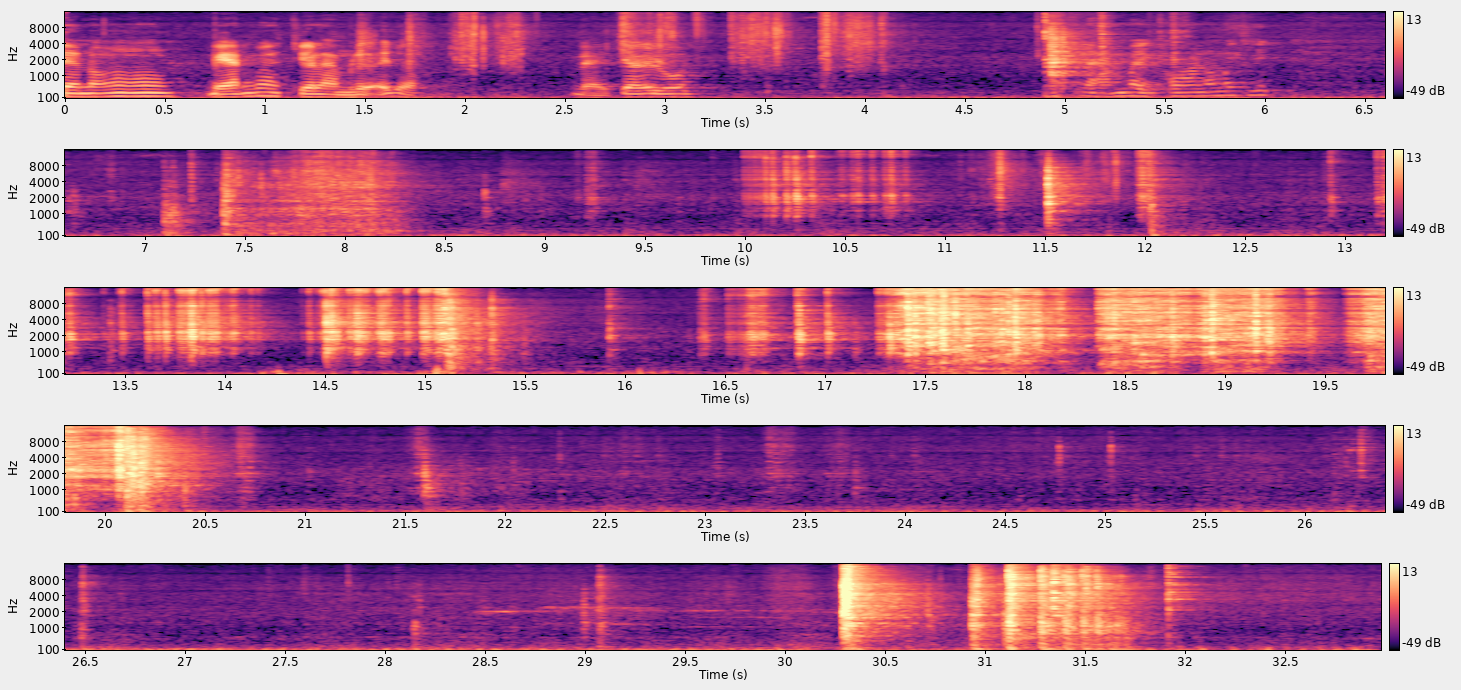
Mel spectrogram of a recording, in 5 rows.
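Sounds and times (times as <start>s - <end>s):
tile cutter scraping: 7.4s - 8.4s, 16.4s - 20.7s.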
